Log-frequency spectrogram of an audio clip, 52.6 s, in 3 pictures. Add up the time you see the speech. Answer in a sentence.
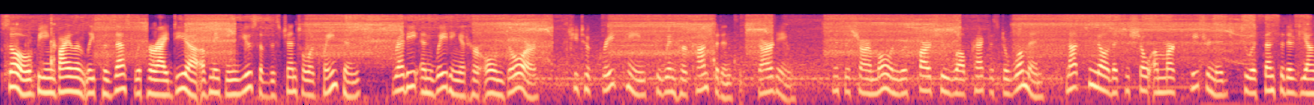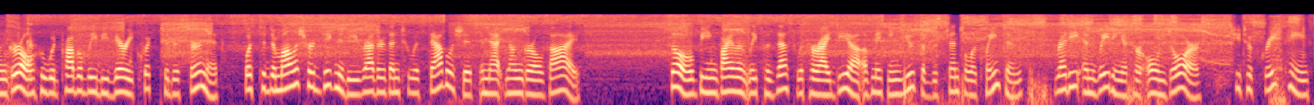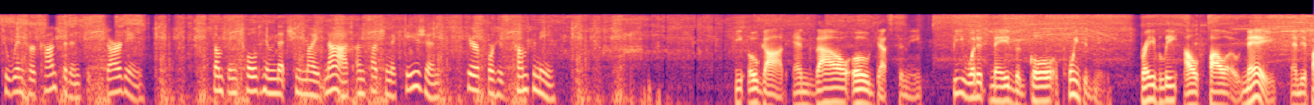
The speech can be heard for 48 seconds in total.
